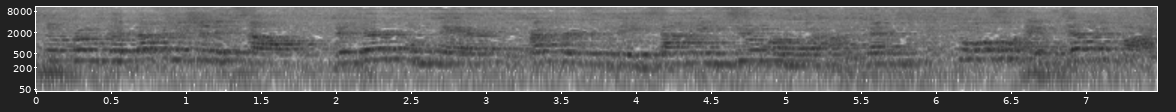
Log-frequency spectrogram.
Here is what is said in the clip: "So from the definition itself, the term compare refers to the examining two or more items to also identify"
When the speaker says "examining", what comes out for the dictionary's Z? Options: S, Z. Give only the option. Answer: Z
